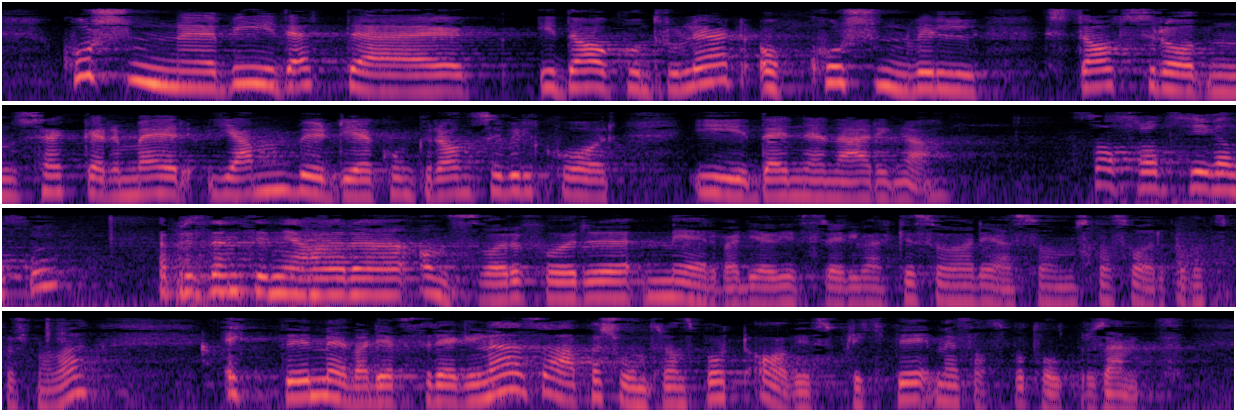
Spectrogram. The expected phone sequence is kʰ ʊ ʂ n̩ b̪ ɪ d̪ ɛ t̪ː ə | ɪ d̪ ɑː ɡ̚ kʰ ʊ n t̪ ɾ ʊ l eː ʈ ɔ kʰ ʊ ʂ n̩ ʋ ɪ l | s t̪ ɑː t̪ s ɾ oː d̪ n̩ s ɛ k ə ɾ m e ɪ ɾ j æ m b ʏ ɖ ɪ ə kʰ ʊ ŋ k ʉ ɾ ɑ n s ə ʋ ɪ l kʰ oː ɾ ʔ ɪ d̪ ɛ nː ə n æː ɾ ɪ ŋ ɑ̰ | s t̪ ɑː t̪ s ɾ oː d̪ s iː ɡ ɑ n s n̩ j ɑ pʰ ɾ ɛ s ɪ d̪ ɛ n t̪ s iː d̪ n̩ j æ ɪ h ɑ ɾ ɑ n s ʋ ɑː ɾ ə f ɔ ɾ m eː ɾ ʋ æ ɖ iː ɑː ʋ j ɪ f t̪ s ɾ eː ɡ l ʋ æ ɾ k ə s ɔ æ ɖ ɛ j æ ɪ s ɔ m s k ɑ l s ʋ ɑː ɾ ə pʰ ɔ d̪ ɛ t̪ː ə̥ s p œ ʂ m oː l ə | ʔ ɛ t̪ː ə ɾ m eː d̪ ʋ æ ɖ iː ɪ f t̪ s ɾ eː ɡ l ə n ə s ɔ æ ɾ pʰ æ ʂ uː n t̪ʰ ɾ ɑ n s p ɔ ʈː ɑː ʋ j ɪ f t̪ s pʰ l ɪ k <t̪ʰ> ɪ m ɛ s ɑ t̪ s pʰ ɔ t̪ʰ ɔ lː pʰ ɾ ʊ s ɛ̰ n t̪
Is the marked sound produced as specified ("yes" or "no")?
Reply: no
